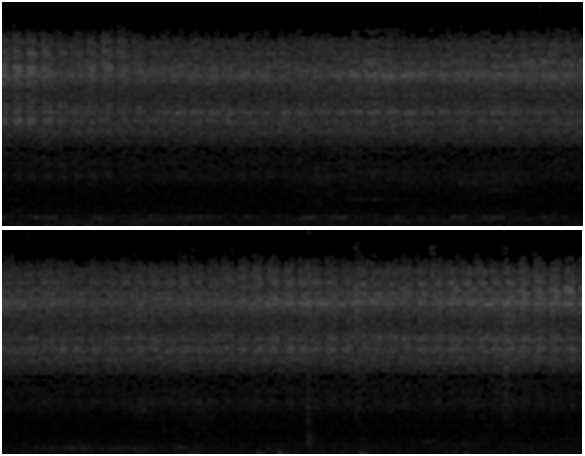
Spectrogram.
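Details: Hot summer day in a picturesque Italian town, cicadas filling the air with a dense, unbroken, high electric buzz, slightly pulsing, over a soft low rumble of background noise.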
